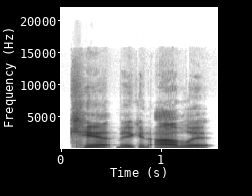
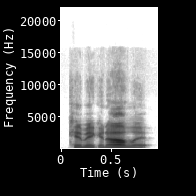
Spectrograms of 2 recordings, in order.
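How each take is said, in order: First: The stress is on can't and omelet. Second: The stress is on omelet only. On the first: The speaker calls it wrong. "the first way is with the stress on can't and omelet" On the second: The speaker calls it right. "the third way is just stress omelet"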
